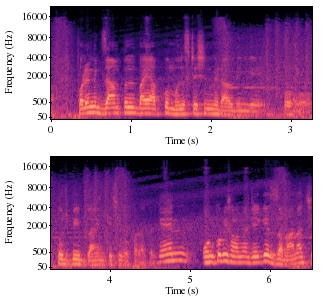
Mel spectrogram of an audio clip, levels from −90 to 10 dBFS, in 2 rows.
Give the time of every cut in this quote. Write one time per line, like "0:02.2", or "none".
none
